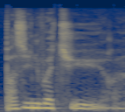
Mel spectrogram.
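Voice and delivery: slow, breathy whisper. A narrator's reading. Narrator describing the silent street, whispered. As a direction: let it fade into a whisper.

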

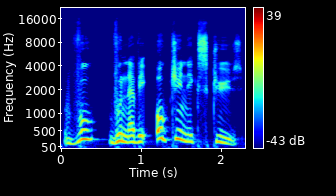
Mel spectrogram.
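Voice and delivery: loud, slow furious roar; yelling. A narrator's reading. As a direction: roar it down at her. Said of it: "hurla l'obèse".

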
